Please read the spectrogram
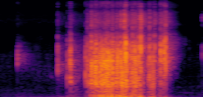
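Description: A deck of tarot cards being shuffled by hand: a single light tick, then a quick flurry of card clicks lasting about a second.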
